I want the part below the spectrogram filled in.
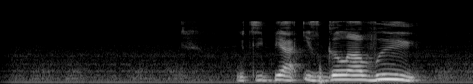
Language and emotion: Russian, angry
